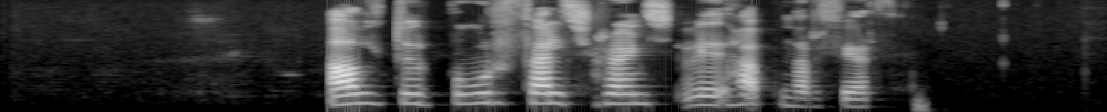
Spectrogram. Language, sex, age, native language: Icelandic, female, 40-49, Icelandic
